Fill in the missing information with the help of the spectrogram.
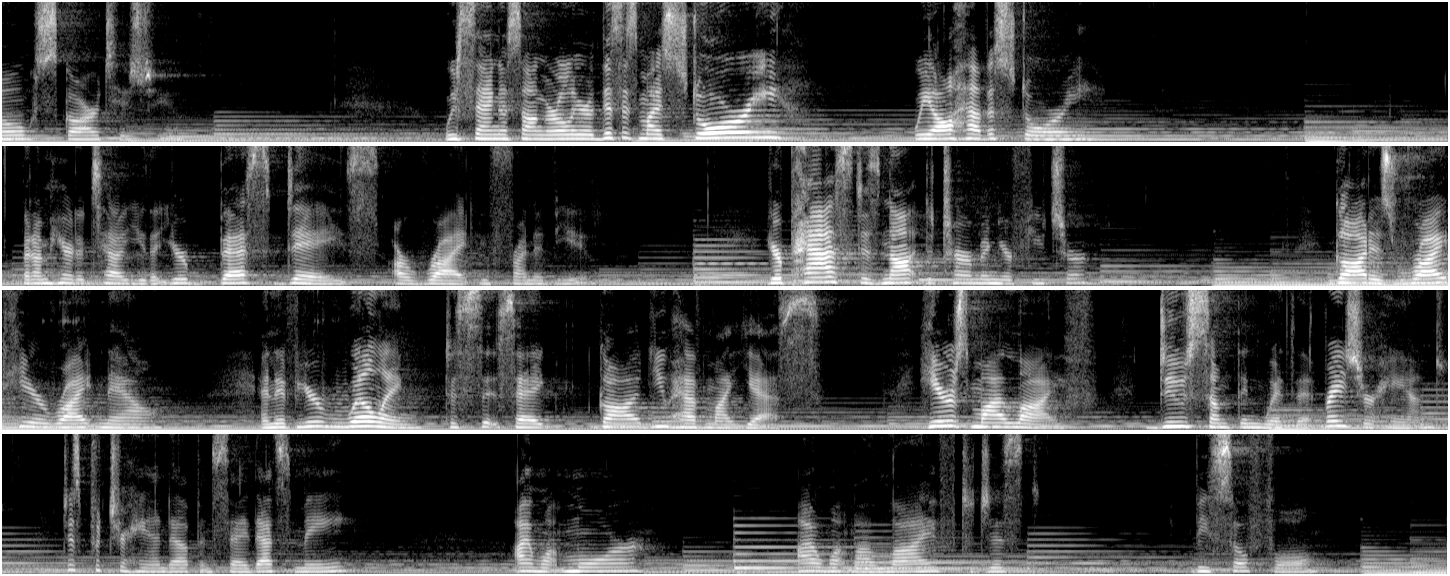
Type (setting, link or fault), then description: setting, large echoing room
